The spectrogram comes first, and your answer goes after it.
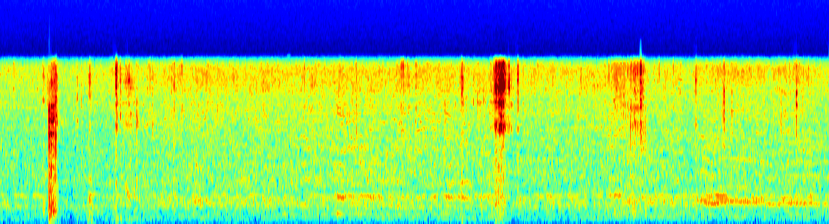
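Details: Spring honey bee colony humming at the hive as the colony grows and the brood nest is broken up; a constant mid-pitched drone, with brief clicks and two loud knocks near the start and middle.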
